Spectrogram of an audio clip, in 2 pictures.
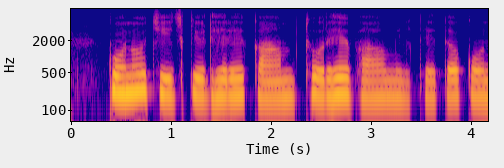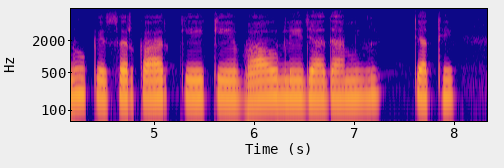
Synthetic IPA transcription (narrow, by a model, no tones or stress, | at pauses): koːnõt͡ʃiːd͡ʒkeɖʱeːɾekaːmt̪ʰoːɾebʱaːʋmɪlt̪et̪okoːnõkesɐɾkaːɾkekebʱaːwled͡ʒjaːd̪amɪl | d͡ʒaːt̪eː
